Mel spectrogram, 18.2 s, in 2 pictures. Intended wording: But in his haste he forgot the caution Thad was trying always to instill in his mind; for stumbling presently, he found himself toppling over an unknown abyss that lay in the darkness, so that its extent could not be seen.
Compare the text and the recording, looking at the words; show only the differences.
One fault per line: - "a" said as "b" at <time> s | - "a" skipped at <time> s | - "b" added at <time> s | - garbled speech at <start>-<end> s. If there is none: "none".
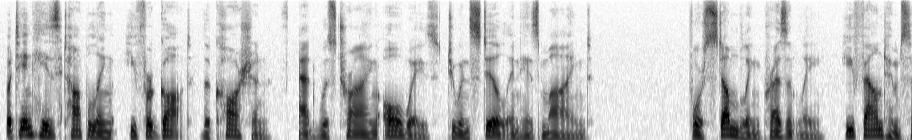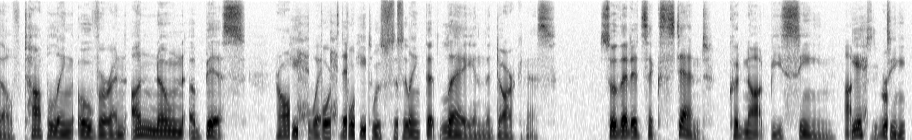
- "haste" said as "toppling" at 0.6 s
- garbled speech at 11.9-13.3 s
- garbled speech at 17.6-18.2 s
